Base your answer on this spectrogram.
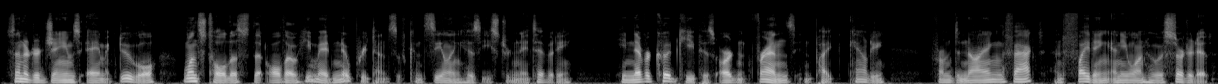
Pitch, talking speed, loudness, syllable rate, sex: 100 Hz, 190 wpm, -22 LUFS, 5.7 syllables/s, male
